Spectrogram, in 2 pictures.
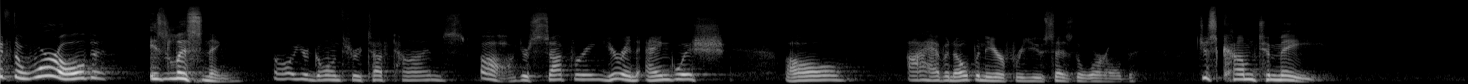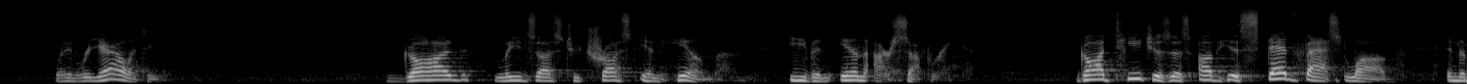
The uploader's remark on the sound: sermon from our service on April 2, 2023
